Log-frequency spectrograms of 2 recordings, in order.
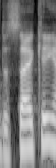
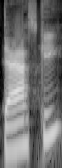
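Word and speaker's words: Daseke: If you don't know who Dasky is, they also have a YouTube video because I called him Daseki. I apologize. It's Dasky.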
